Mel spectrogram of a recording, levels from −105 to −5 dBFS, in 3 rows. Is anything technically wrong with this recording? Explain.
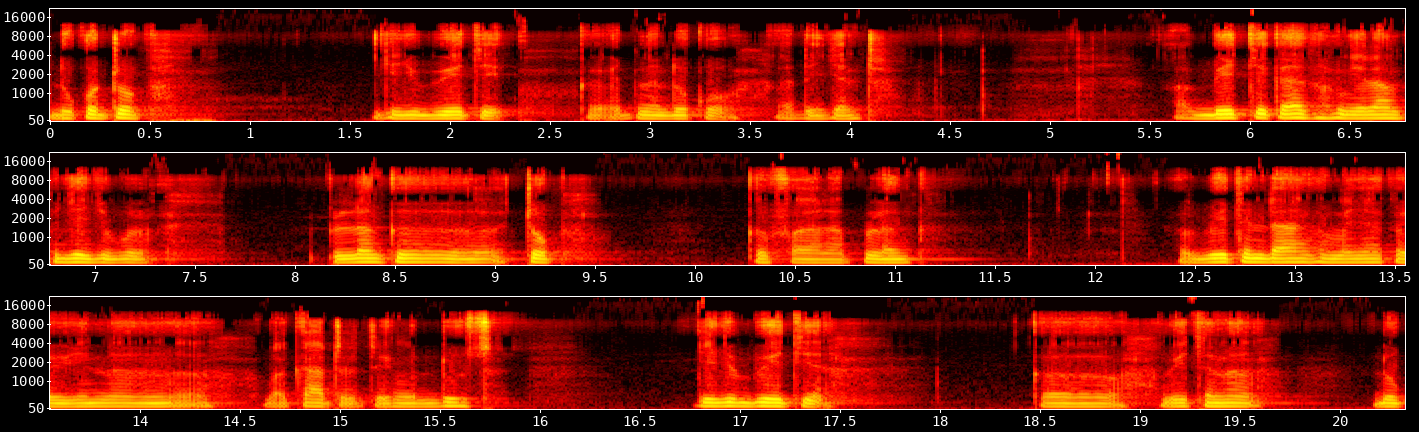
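Yes. Throughout the speech, the upper frequencies thin out and flicker in and out, and a gritty, grainy noise clings to the voice, with aliasing riding on it. This is likely Bluetooth SBC compression at a very low bit budget, which fits roughly 80 kbps. SBC splits the signal into a few wide sub-bands and hands out bits without a hearing model, so the weak top bands get starved and the rest are coarsely quantised.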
